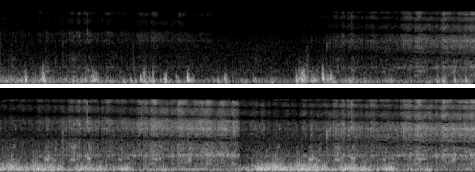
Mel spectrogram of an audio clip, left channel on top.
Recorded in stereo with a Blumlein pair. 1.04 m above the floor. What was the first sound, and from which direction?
A lawn mower, 55° right.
